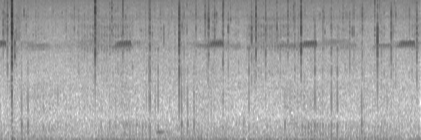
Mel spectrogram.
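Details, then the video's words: Sleeping kitties purring by a crackling fireplace, spring garden ambience; a soft low rumble sits beneath frequent sharp fire crackles, with a few brief high piping tones spaced about a second apart. "Relax with Cute Sleeping Purring Kitties by a Crackling Fireplace"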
